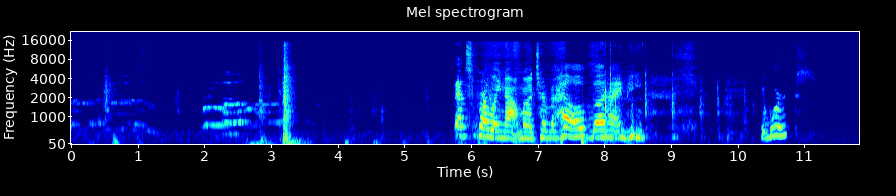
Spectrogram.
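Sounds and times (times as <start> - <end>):
door pushed shut with a sharp thump: 2.8 - 3.6
speech: 5.8 - 8.7, 10.5 - 11.1.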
